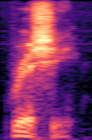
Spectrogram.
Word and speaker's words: Rishi: Seems like Rishi is with rhymes with fishy. Rishi.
